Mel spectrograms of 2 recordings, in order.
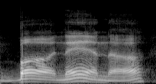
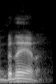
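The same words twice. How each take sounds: First: The first vowel is said fully and slowly. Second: The first vowel is quick and hurried. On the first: The speaker calls it wrong. "You don't say banana" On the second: The speaker calls it right. "You're supposed to say banana"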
